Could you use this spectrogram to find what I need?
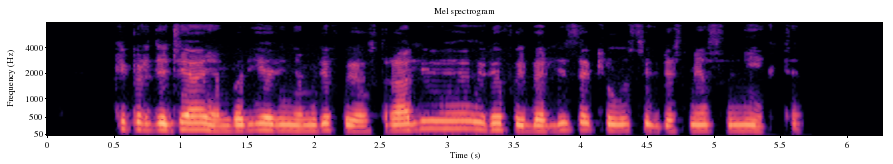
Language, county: Lithuanian, Kaunas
